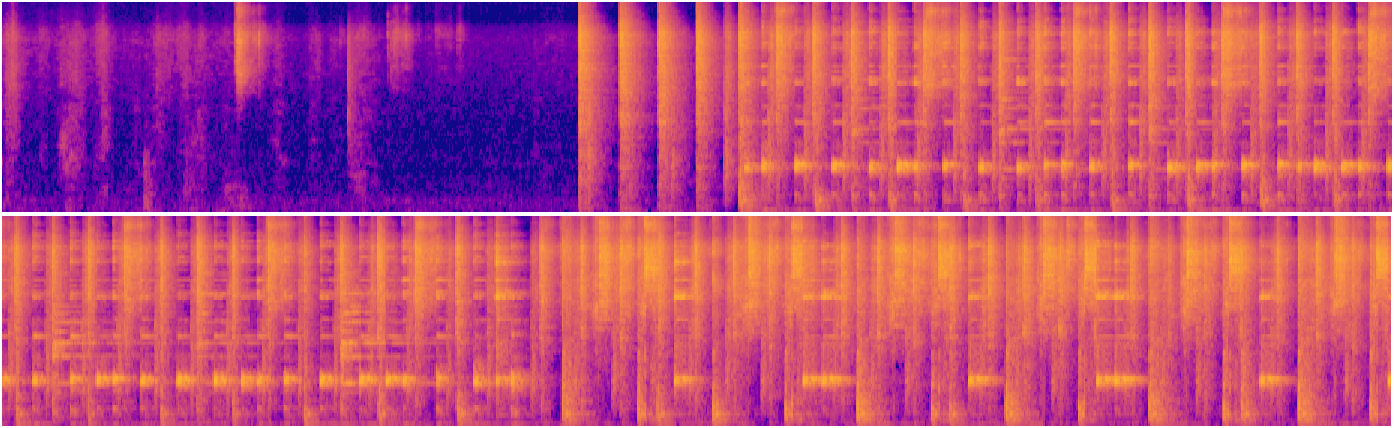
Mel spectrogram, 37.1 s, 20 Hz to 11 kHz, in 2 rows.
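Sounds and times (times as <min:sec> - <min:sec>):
percussive music: 0:07.7 - 0:37.0.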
